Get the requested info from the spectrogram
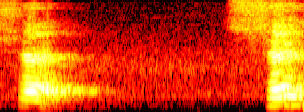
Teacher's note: श जो है मुर्धन्य है अघोष है लेकिन अल्प प्राण नहीं है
